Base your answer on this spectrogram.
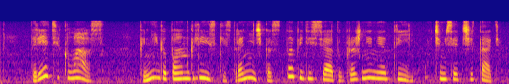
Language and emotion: Russian, positive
